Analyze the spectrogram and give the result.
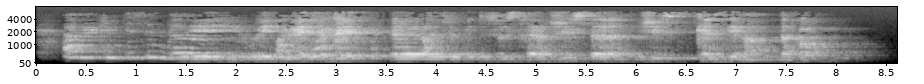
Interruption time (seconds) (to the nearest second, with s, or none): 1 s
